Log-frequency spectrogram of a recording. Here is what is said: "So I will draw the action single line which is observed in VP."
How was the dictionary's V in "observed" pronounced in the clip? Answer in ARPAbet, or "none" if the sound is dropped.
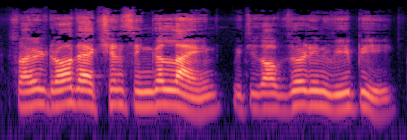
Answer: none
